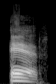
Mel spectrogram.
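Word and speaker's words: heir: तो लेकिन यह इसकी प्रोनंसिएशन है एयर।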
